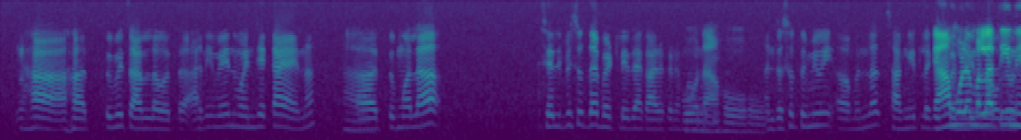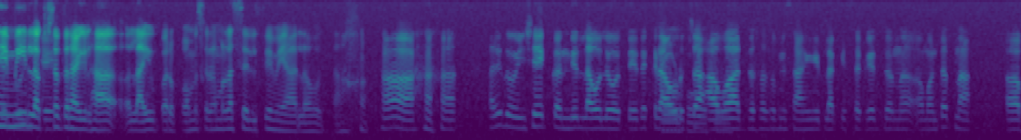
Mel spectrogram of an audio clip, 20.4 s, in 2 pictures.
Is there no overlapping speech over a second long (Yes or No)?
No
